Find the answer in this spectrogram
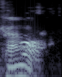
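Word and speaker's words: karst: I know this is sandstone, but limestone in geology is called cast, spelt with a K.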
